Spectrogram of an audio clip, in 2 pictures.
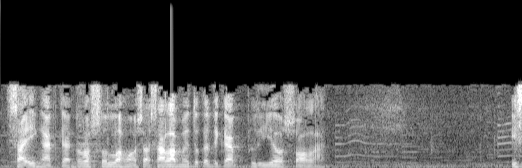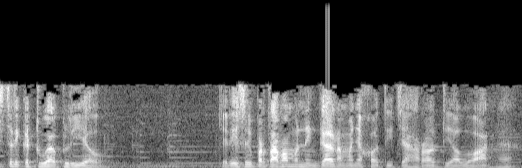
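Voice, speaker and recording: A man's voice: mid-range voice, a little fast, long pauses, lo-fi sound, soft background music. A man with a Javanese accent, a religious teacher giving a humorous talk on radio, telling stories and joking with listeners. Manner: lively storyteller, acts out quotes, jokes with the audience.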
